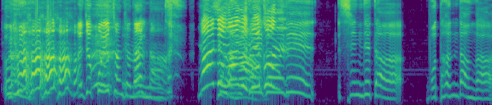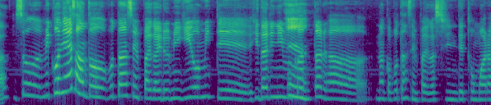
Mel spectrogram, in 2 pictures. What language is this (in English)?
Japanese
